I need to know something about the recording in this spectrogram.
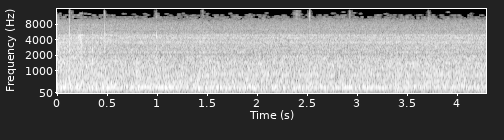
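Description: Steady, even background hum of ventilation or room machinery, unchanging throughout.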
